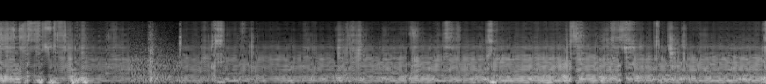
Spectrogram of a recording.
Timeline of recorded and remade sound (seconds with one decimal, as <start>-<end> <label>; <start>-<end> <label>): 0.0-1.3 remade; 1.3-1.8 recorded; 1.8-7.7 remade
